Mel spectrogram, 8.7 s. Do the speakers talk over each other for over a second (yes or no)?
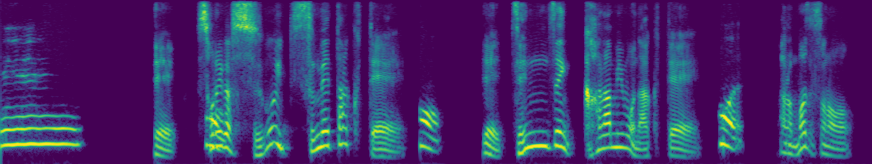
no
